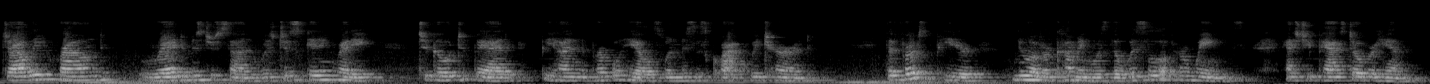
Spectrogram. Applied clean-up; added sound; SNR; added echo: none; Squeak; 16 dB; reverberation time 0.6 s.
